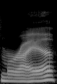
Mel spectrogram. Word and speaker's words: Mariya: Uh my name is spelled funny. It's Mariah, but it's M A R I Y A.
